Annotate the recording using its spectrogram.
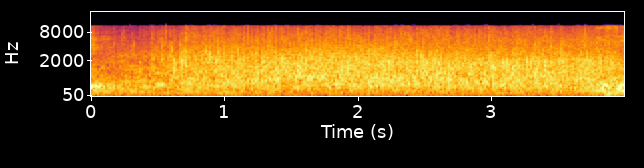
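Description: Large audience applauding, building up quickly and then holding steady.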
